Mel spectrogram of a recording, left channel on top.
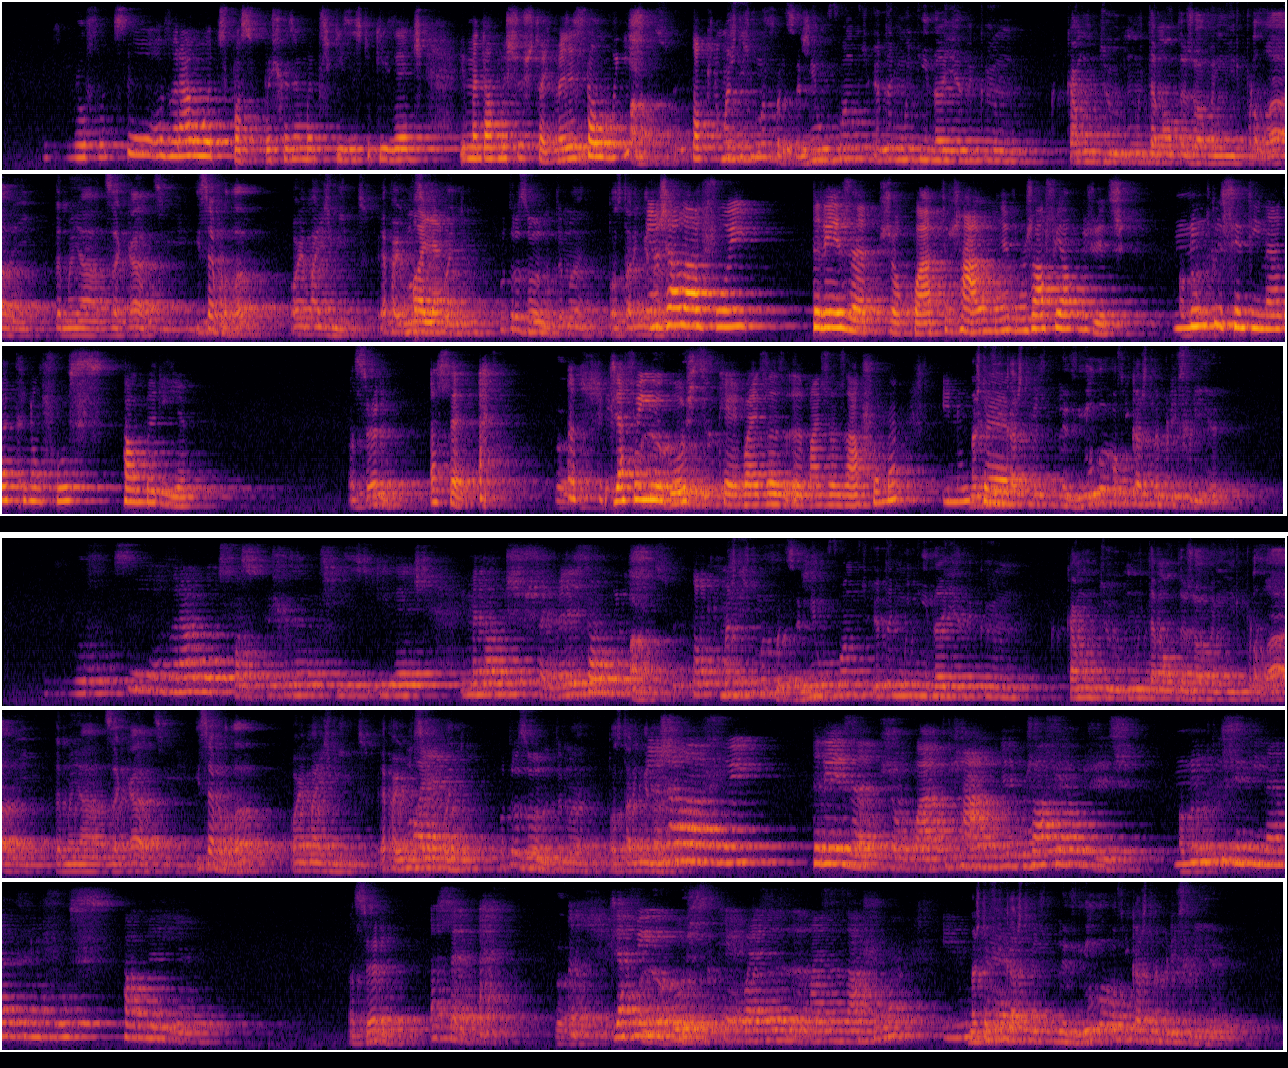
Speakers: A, on the left (about 40°); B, in the centre.
A: em Mil Fontes eh, haverá outros. Posso depois fazer uma pesquisa se tu quiseres e mandar algumas sugestões. Mas é São Luís,
B: Ah, mas
A: só que não
B: mas
A: é em
B: diz-me
A: Mil
B: uma
A: Fontes.
B: coisa, Mil Fontes, eu tenho muita ideia de que, que há muito, muita malta jovem ir para lá e que também há desacatos e isso é verdade? Ou é mais mito? É pá, eu não
A: Olha,
B: sei. Ou então é outra zona também, posso estar enganado.
A: eu já lá fui três anos ou quatro, já não me lembro, mas já fui algumas vezes. Nunca
B: Ok,
A: senti nada que não fosse calmaria.
B: A sério?
A: A sério.
B: ok.
A: <laughs> Já fui
B: Olha,
A: em agosto,
B: mas, isso-
A: que é mais a, mais azáfama, e nunca.
B: mas tu ficaste mesmo na vila ou ficaste na periferia?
